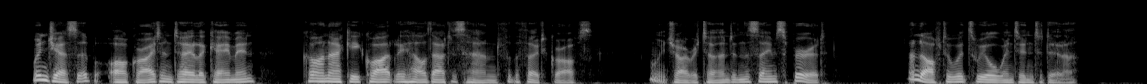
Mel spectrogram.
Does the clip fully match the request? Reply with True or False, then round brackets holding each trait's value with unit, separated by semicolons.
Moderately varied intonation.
True (3.8 semitones)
